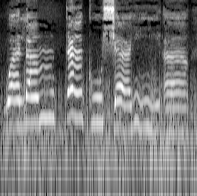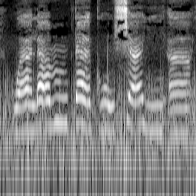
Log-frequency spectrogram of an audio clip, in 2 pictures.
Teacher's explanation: mim mati bertemu ta, tak boleh dengung. Izhar syafawi, bacaannya terang tanpa dengung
